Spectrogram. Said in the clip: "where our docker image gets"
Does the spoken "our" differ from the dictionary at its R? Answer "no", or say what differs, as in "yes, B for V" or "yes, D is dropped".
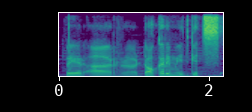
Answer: no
